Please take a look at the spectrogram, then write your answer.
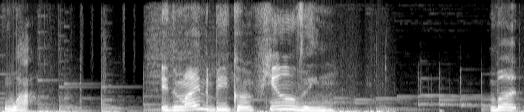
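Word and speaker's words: は: but in that context, ha is very mostly pronounced wa.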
